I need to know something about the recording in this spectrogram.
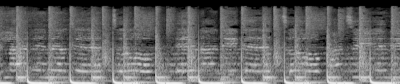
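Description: Tribal house dance music at 136 beats per minute: a steady four-on-the-floor kick drum, a little over two beats a second, under a repeating melodic riff. The full beat comes back in at the very start after a short break.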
